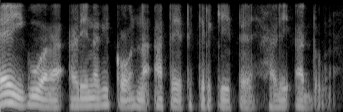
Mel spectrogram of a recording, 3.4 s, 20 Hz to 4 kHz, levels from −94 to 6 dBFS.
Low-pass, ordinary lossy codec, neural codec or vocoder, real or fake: 3.6 kHz; none; codec, 16 kHz, 8 kbps, FreqCodec, smaller model; fake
